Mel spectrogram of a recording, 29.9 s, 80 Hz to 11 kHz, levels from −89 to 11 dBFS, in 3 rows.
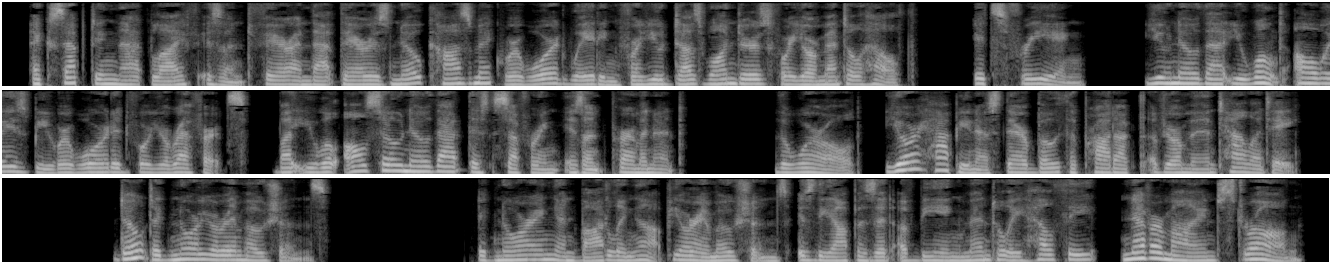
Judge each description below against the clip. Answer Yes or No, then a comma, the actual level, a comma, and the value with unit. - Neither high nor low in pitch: Yes, medium, 160 Hz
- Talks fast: No, average, 150 wpm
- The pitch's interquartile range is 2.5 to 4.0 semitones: Yes, average, 3.4 semitones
